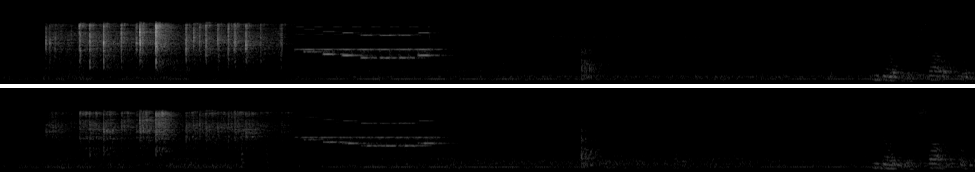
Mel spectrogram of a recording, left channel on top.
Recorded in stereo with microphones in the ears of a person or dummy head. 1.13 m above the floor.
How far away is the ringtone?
About 6 m.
